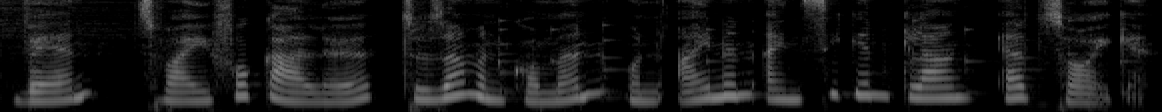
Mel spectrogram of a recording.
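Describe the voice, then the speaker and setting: A woman's voice: mid-range voice, warm tone. A woman teaching a language lesson, carefully enunciating and repeating example words as she addresses viewers as friends. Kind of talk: instructional lesson. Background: background music.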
